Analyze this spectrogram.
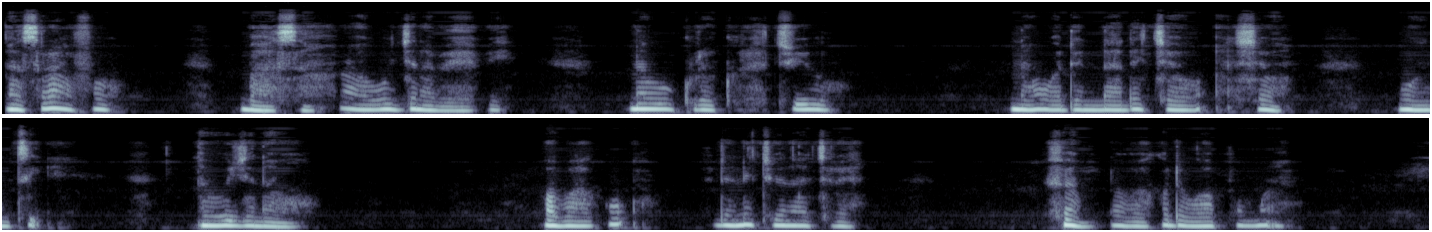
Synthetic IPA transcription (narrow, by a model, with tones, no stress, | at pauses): a˨sɾa˦˨fʊ˦ | baː˨sã˨a˨wʊ˦d͡ʑɪ˦nã˨bɛː˨bi˦ | nã˨wo˦kʰu˨ɾa˨kʰu˨ɾa˨tʰu˦o˦ | nã˨wɔ˨dɪ˨n˨daː˨dɪ˦t͡ɕʰɛ˦wɔ˦a˨ɕɛ˦˨ | wõ˨n̩˨tʰḭ˦ | nã˨wo˦d͡ʑi˦nã˨wɔ˨ | ɔ˨baː˨kʰʊ˦ | dɪ˨nɪ̃˦tʰu˦o˦nʊ̃˦a˨t͡ɕʰɪ˨ɾɛ˨ | fɛ̃˦˨mn˨ɔ˨baː˨kʊ̃˦dɪ˨wɔ˨a˨pʰʊ˦mã˦˨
